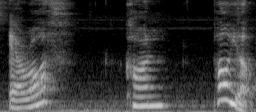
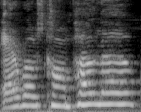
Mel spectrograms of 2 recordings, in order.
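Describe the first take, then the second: First: The double L in pollo sounds like a y. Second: The double L in pollo sounds like an l. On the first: "I Googled it to hear the, uh, the Spanish person say it" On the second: "I always say it arroz con polo, because that way I know how to spell it"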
